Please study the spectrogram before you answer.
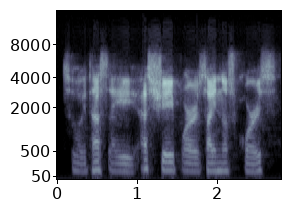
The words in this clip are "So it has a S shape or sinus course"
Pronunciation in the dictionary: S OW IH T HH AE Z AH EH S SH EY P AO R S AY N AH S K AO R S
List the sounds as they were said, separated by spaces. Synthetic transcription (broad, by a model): S OW IH T HH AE S AH EH S SH EY P AO R S AY N AH S K AO R S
